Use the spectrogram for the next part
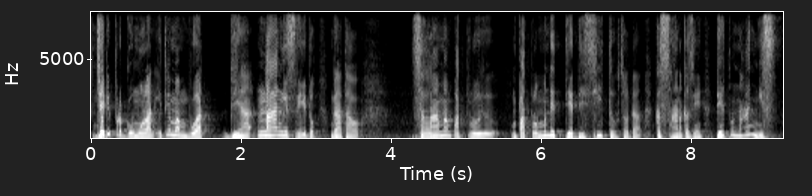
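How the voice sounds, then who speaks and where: A man's voice: lively intonation, moderate pace. Man preaching with dramatic storytelling. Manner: storytelling sermon, addresses listeners as "saudara", mixes in English quotes; swings between low hushed lines and high emphatic outbursts. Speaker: pastor. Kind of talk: sermon.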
